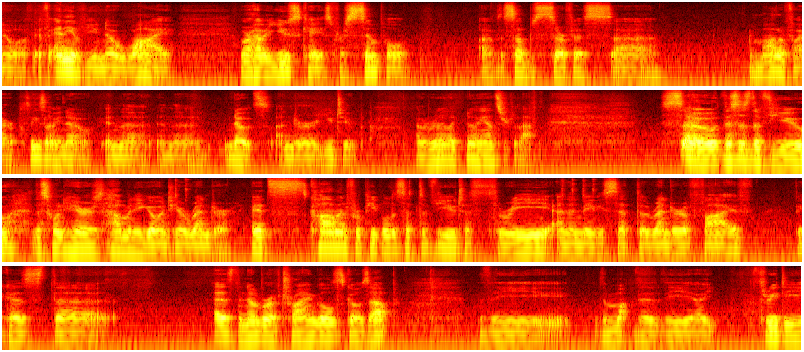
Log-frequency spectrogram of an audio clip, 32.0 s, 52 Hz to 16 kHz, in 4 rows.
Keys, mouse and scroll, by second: 31.2-31.9 middle drag.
